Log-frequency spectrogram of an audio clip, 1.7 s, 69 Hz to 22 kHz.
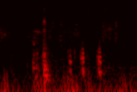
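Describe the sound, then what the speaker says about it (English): Roosters kept on a small farm give a few short, quiet clucks spaced irregularly over soft background noise. "2 roosters,"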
